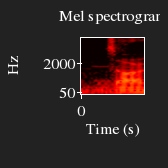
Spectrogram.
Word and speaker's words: Czar: let us back to the Tsar club or yeah sorry Club um which is spelled very funny it's czar ell remember it's spelling and then yep so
